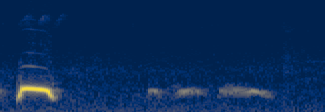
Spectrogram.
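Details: Decoy spotted dove calling in the morning to attract wild doves: one strong bent coo note followed by a few soft, faint murmuring notes, then quiet.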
